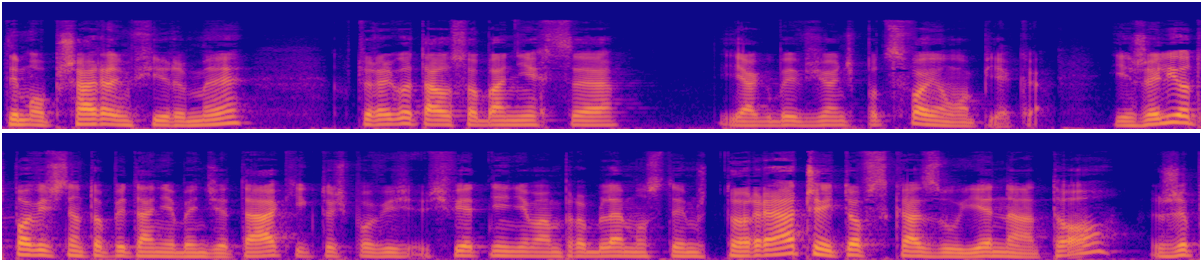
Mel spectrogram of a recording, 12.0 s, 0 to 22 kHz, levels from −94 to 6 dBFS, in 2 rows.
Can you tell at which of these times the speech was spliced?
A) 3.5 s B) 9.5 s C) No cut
B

